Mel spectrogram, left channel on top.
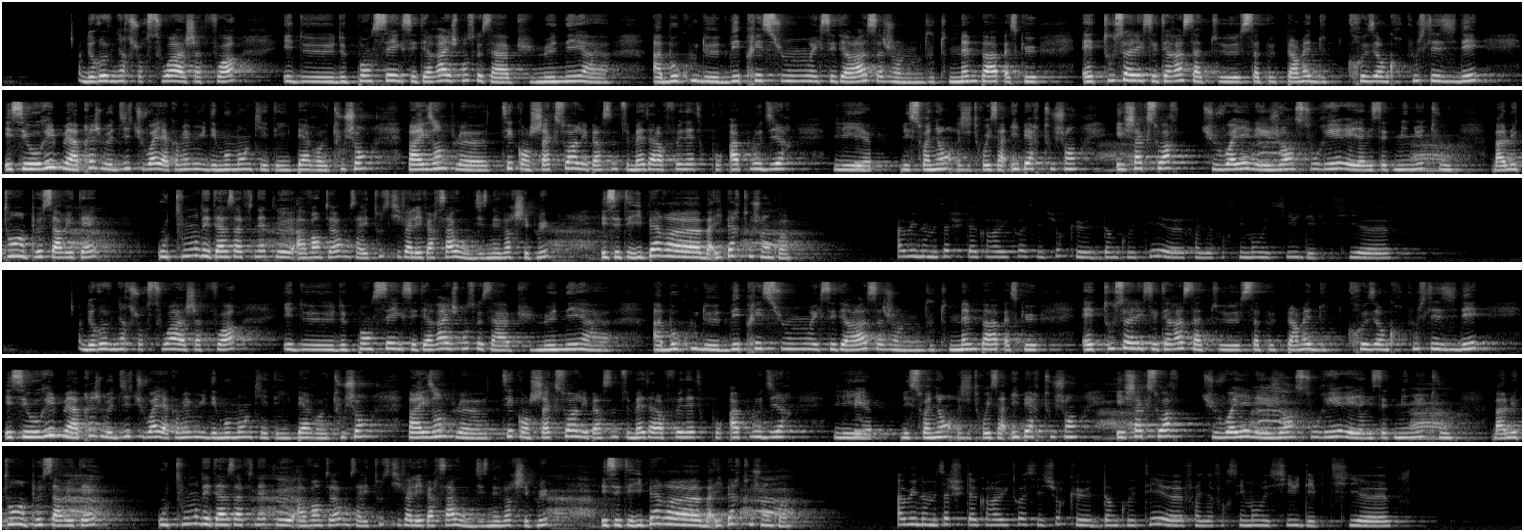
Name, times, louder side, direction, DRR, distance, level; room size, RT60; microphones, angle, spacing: voice 1, 0.8-2.4 2.8-6.1 6.5-10.4 10.8-14.8 15.2-23.1 23.5-23.9 24.2-26.9 27.2-29.7 30.1-31.4 32.0-35.9 36.4-38.3, left 1 dB, 20° left, 12 dB, 0.9 m, -19 dB
sound 1, 26.1-26.7 27.7-28.2 29.2-29.8 30.9-31.5 32.9-33.5 35.8-36.4 37.8-38.4, right 3 dB, 65° right, 3.3 m, -33 dB
voice 2, 39.4-44.5, right 2 dB, 90° right, 12 dB, 1.0 m, -28 dB
28.5 x 17.5 x 5.2 m, 1.1 s
head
